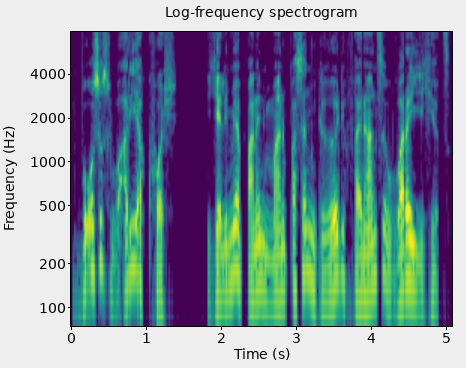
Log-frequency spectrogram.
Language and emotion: Kashmiri, happy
